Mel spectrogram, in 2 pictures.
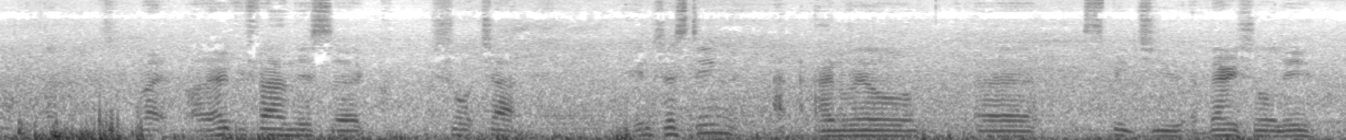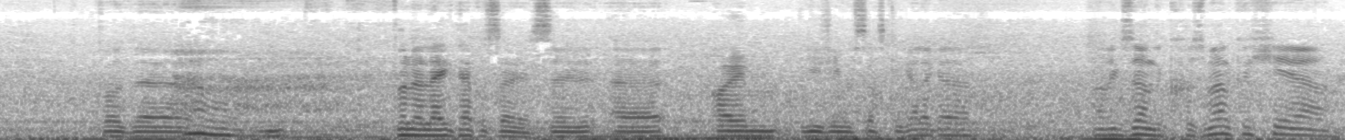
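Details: Adult man who describes himself as a person who stammers; stuttering.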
